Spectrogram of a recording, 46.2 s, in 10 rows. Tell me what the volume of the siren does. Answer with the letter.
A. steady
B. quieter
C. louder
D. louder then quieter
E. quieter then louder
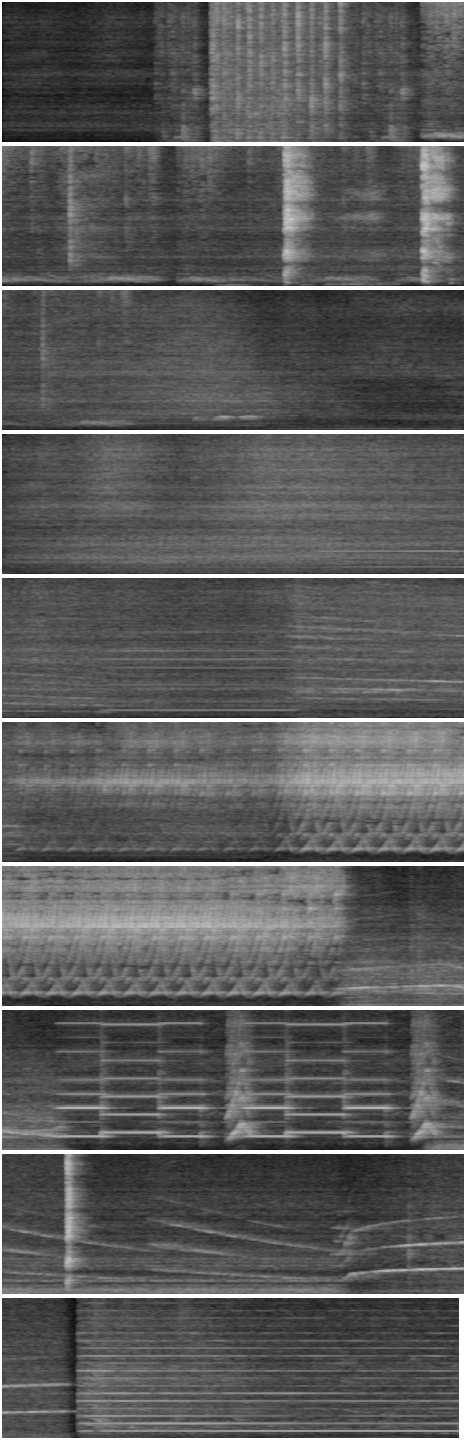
C.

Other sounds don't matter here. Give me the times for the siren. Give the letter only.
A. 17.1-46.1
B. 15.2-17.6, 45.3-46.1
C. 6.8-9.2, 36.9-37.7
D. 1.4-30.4
A.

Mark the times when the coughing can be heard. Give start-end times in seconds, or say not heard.
6.8-9.2, 36.9-37.7.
